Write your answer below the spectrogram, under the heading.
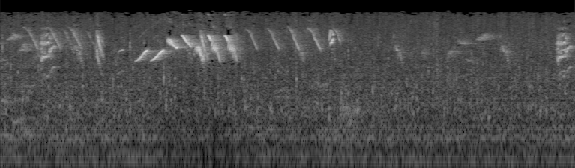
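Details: Double-collared seedeater in the Tui Tui Zel Zel fibra song for training young birds. A fast series of sharp high downswept notes builds into loud rising buzzy whistles, trailing off into scattered faint notes.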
